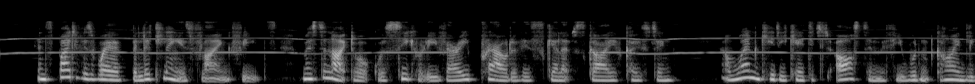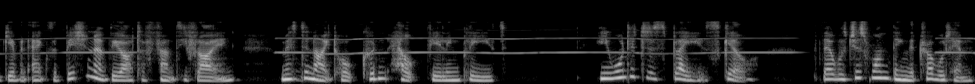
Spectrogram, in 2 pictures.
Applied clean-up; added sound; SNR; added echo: none; Wind instrument, woodwind instrument; 15 dB; none.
